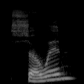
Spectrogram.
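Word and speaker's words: Samhain: um but I think my favorite thing that I learned was that Soin, which is how you say it, was an interesting place.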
